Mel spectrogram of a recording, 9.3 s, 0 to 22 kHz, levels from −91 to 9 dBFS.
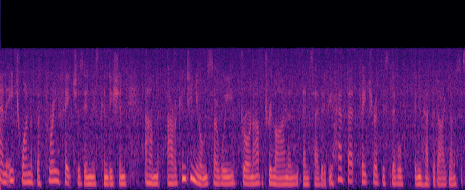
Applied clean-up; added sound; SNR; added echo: none; Stream; 15 dB; none.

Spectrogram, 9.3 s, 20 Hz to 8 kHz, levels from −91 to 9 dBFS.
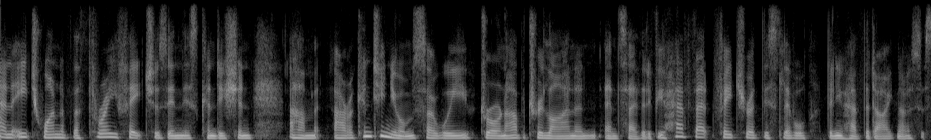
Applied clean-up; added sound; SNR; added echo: none; none; none; none.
